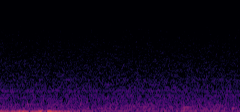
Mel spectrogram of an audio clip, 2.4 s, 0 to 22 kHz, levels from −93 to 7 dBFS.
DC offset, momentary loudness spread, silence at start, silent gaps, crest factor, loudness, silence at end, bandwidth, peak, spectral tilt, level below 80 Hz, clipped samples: under 0.1%; 4 LU; 0 s; none; 16 dB; -62 LUFS; 0 s; 8 kHz; -36 dBFS; -6 dB/octave; -56 dBFS; under 0.1%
